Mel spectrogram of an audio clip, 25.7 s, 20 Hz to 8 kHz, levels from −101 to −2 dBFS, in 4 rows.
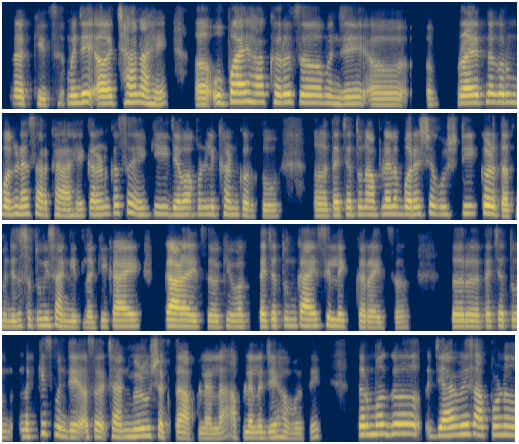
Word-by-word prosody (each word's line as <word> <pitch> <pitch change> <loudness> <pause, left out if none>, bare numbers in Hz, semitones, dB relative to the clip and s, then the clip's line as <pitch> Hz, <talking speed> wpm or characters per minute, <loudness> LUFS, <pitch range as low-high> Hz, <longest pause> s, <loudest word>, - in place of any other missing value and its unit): नक्कीच 180 -4 -3
म्हणजे 210 +4 +4
अ, 190 +1 +6
छान 225 0 +2
आहे. 185 -4 +1 0.4
अ, 170 - +1 0.2
उपाय 245 +4 +6
हा 230 0 +3
खरंच 225 0 +3
म्हणजे 200 -4 +1 0.2
अ, 160 - -2 1.0
प्रयत्न 215 +3 +4
करून 225 0 +2
बघण्यासारखा 200 -2 -1
आहे. 165 0 -2
कारण 190 +1 -1
कसं 225 +2 -1
आहे 185 -3 -1
की 205 -1 -4
जेव्हा 190 0 +1
आपण 195 +1 -7
लिखाण 195 -1 -4
करतो 155 -2 -4 0.5
अ, 160 -1 -2
त्याच्यातून 185 +2 -1
आपल्याला 200 +2 0
बऱ्याचश्या 200 +3 +2
गोष्टी 205 +2 -5
कळतात 205 -8 +5
म्हणजे 160 -1 -3
जसं 175 +3 -5
तुम्ही 185 0 -1
सांगितलं 155 -6 -3
की 170 - -5
काय 170 0 +3 0.4
टाळायचं 165 -3 +5
किंवा 165 -1 -3 0.2
त्याच्यातून 180 +2 -2
काय 180 -1 +3
सिलेक्ट 175 -4 -1
करायचं 145 -1 -5 0.6
तर 165 -1 +1
त्याच्यातून 170 0 -5 0.2
नक्कीच 190 +9 -5
म्हणजे 180 -6 0
असं 170 +2 -1
छान 180 -2 -1
मिळू 200 +2 +2
शकतं 170 -5 -2
आपल्याला, 140 -1 -3
आपल्याला 160 -1 -4
जे 165 +1 -1
हवं 150 -5 -7
ते. 160 +5 -11 0.5
तर 240 0 +6
मग 260 +1 +1 0.5
ज्यावेळेस 235 +4 +4
आपण 235 +1 0
185 Hz, 135 wpm, -22 LUFS, 165-210 Hz, 1.0 s, अ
